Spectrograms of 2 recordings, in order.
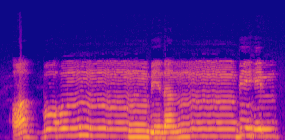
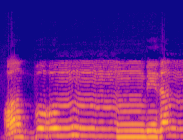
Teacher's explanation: Jadi ada dua dengung. Dengung pertama di ikhfa syafawi, dengung kedua di iqlabnya.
